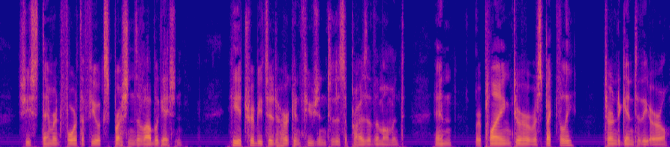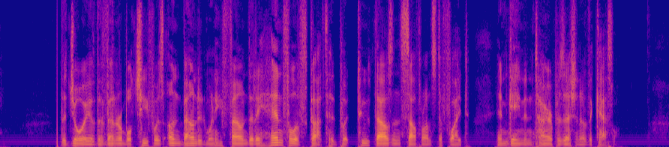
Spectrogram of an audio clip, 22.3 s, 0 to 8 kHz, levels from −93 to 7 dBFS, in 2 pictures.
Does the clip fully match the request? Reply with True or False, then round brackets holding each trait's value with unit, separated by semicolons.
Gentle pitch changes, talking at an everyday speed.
True (2.1 semitones; 155 wpm)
